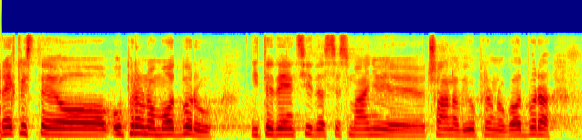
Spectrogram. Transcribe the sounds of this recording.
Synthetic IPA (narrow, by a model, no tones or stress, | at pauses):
ɾeklist̪e̞oupɾavno̞mo̞d̪bo̞ɾu | it̪end̪ent̪siid̪ase̞smaɲujet͡ʃlˠano̞ʋiupɾaʋnoɡo̞d̪bo̞ɾa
